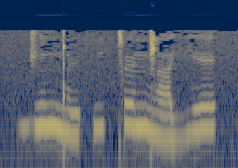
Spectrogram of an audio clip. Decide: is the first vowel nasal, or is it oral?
nasal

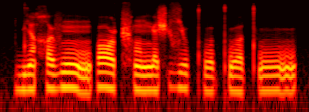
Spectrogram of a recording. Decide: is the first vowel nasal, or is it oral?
nasal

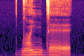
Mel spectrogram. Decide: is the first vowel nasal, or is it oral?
nasal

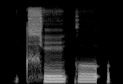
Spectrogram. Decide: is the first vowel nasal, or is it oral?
nasal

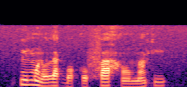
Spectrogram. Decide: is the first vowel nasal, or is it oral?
nasal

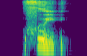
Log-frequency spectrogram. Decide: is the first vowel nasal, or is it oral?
oral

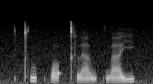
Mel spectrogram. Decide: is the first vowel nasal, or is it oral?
oral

